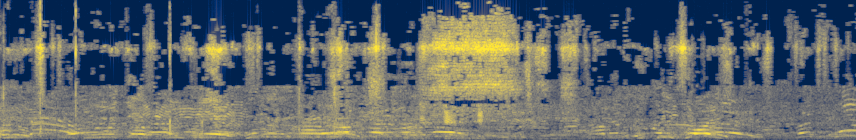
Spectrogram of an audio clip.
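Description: Several people chattering and calling out at once, their voices overlapping, with a brief hiss about three seconds in.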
